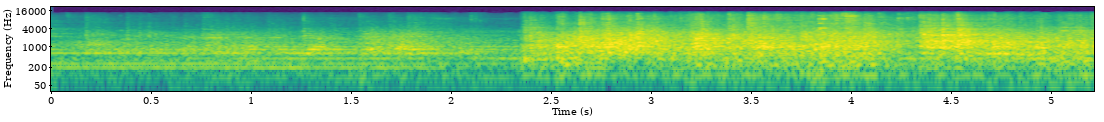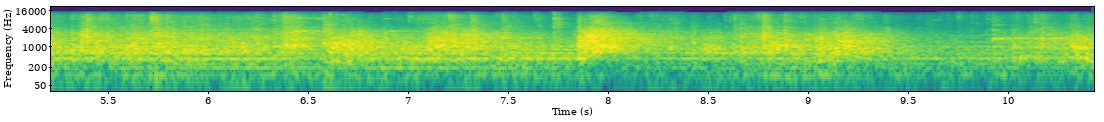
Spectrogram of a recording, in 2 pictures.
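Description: Excavator-mounted hydraulic concrete crusher working a reinforced concrete column. At first the machine's engine and hydraulics drone steadily. From about two seconds in there is continuous loud crunching and grinding of breaking concrete, which swells and eases several times.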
